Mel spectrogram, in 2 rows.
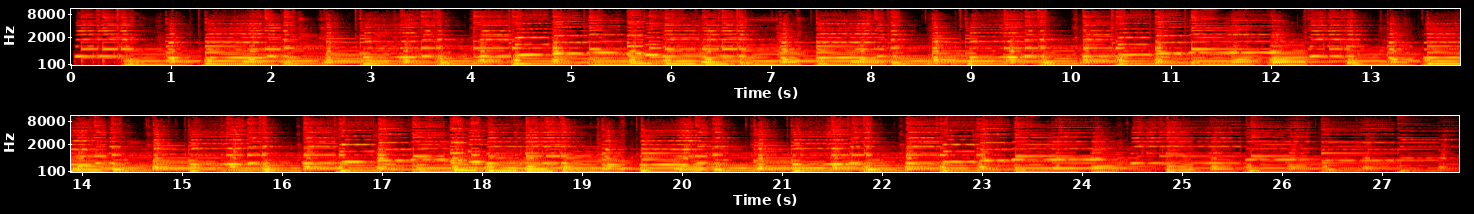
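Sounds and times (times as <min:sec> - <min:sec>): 
polka music: 0:00.0 - 0:27.7.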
